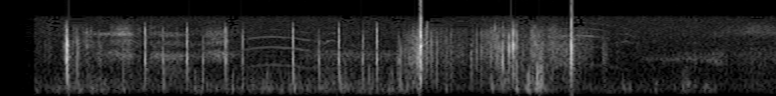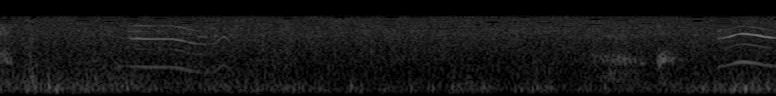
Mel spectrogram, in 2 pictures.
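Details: Northern lapwings in flight give wheezy, slurred 'pee-wit' calls that bend up and down in pitch, a few seconds apart, after an opening burst of clicks and rustling noise.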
